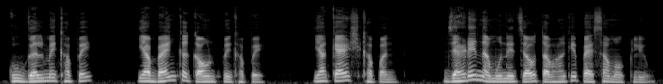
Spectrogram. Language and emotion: Sindhi, neutral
